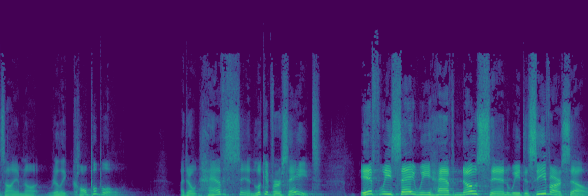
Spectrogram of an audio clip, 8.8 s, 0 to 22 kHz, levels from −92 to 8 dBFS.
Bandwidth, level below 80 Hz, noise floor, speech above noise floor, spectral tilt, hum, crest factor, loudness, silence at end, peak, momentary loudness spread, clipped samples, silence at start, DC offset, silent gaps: 17 kHz; -64 dBFS; -70 dBFS; 46 dB; -3.5 dB/octave; none; 20 dB; -24 LUFS; 0 s; -4 dBFS; 13 LU; under 0.1%; 0 s; under 0.1%; none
